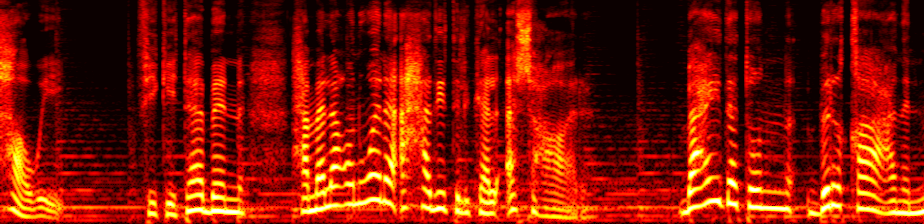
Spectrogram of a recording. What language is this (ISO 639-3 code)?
ara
